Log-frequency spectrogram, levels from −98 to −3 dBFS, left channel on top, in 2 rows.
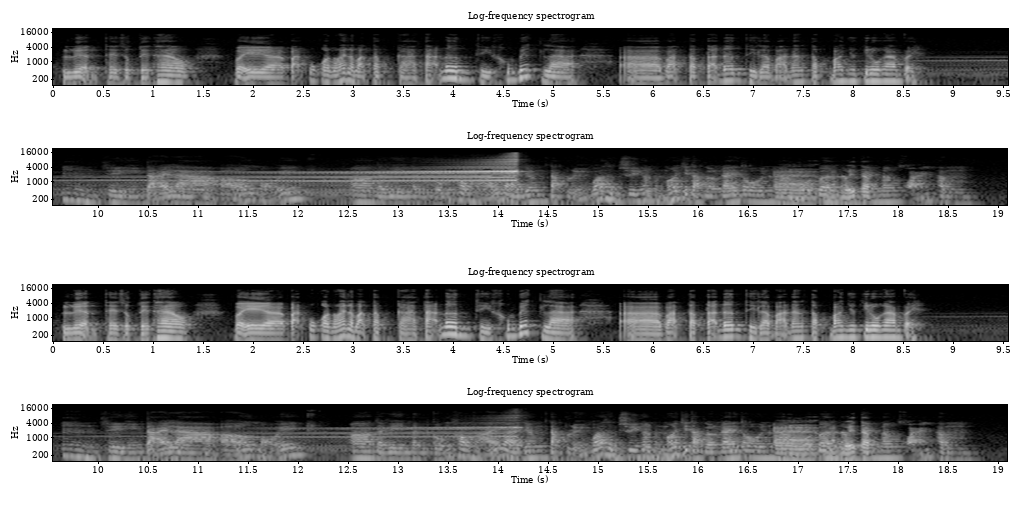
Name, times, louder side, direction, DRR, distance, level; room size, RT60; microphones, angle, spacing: voice 1, 0.1-7.5 7.8-8.7 15.6-15.7 16.7-17.7, right 4 dB, 85° right, 13 dB, 0.8 m, -34 dB
voice 2, 9.6-12.0 12.5-18.7, right 2 dB, 50° right, 1 dB, 1.9 m, -40 dB
sound 1, 9.9-14.2, left 14 dB, 85° left, 0.4 m, -34 dB
14.5 x 8.7 x 3.4 m, 0.36 s
head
